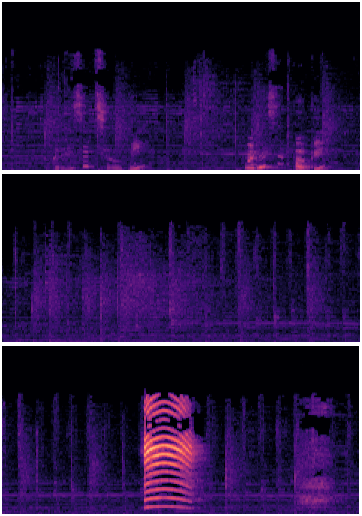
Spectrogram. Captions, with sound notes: What is it, Sophie? What is it, puppy? *squeaker noise*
